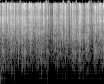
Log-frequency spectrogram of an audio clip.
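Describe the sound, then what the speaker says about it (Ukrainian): Vanilla sugar pours from a partly full packet while a homemade nut cake is being prepared, a steady close granular hiss and crinkle of paper lasting about two seconds with no voices. "десь ванільний цукор висипаю"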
